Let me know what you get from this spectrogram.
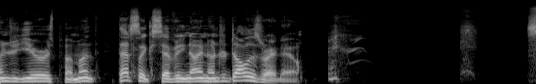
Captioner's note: laughs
